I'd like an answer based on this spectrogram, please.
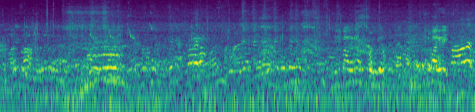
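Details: Domestic water buffalo calves crowded together for sale at Manjeri market, Malappuram, Kerala, India. Many overlapping moaning calls with harmonic bands, rising and falling, sound almost continuously over a steady hubbub of crowd noise.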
